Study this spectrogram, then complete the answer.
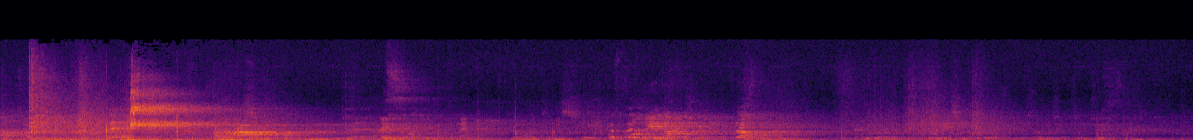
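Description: Badminton rackets smack a shuttlecock back and forth in a large echoing hall.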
